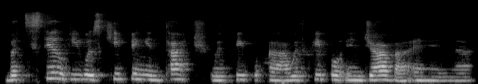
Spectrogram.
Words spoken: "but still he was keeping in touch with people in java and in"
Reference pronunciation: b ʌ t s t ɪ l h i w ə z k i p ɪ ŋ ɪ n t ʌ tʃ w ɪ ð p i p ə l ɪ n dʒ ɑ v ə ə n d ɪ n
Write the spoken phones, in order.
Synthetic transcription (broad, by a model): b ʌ t s t ɪ l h i w ə z k i p ɪ ŋ ɪ n t ʌ tʃ w ɪ ð p i p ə l ɪ n dʒ ɑ v ə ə n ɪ n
